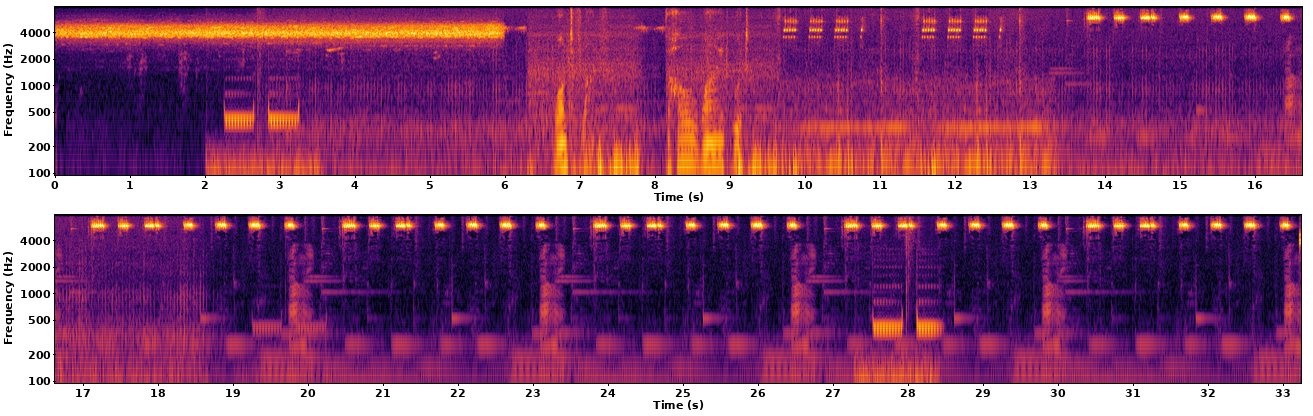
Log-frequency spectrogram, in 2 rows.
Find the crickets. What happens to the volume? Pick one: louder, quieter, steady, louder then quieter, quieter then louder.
steady.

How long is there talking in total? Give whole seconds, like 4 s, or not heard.
3 s.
